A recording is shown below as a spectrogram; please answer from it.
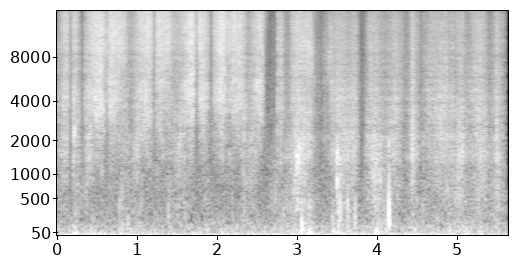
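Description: Fingertips and nails scratch and rub a light-wash cotton denim jacket worn on the body, working over the fabric on the chest and sleeve. Steady bright, papery scratching comes in quick repeated strokes over a low, soft rumble of handling.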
